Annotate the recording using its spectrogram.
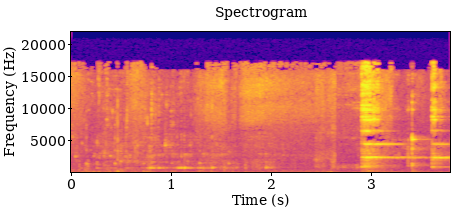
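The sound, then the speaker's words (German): Chardonnay wine (Catena Zapata Adrianna Vineyard White Stones 2014) pours steadily into a glass, then two bright, ringing clinks of wine glasses ring out near the end, fairly loud. No one speaks. “So, die Gläser sind voll.”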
